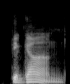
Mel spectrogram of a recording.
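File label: "begun", American English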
